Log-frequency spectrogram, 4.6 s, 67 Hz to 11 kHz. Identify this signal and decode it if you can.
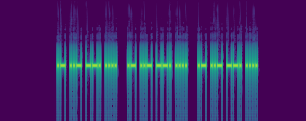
Morse code, heard as a keyed tone, about 50 wpm, 700 Hz. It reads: AUGH AUGH AUGH
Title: Multi-letter Phonemes Repeated 3x 50wpm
